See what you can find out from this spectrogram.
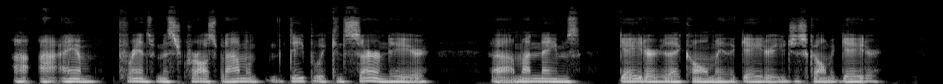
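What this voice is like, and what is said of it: Put-on southern accent. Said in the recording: “you have a lovely southern accent”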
